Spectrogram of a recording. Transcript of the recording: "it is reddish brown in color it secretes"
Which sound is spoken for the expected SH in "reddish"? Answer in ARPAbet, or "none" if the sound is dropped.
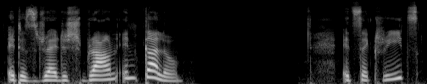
SH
